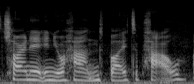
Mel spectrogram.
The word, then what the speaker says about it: T'Pau: THEY LAUGH Well, excerpt three is China In Your Hand by T'Pau. Yes. Not sure if I pronounced that right. Yeah. No, that is how you pronounce it.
